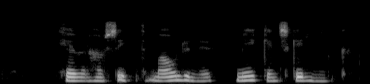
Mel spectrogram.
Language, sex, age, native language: Icelandic, female, 50-59, Icelandic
